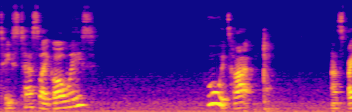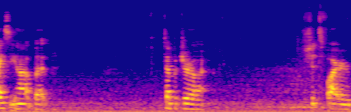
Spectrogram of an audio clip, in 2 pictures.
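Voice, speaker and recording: A woman speaks very slowly with very wide pitch swings, long and frequent pauses, and audible room echo. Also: medium pitch for a woman. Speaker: cooking vlogger. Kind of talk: cooking tutorial. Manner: stumbling over words; casual, chatty.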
